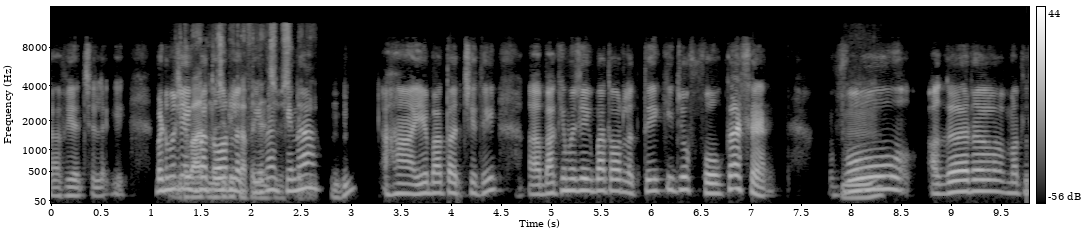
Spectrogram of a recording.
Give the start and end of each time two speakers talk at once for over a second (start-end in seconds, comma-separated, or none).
1.2-2.7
